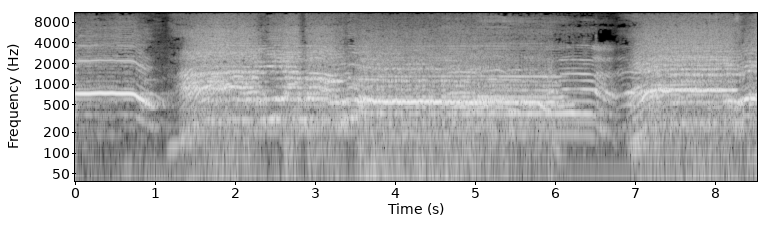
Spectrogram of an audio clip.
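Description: Loud sung worship chant: a man and a woman singing long held notes together. The voices slide down and back up between phrases, about a second in and again near the end.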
